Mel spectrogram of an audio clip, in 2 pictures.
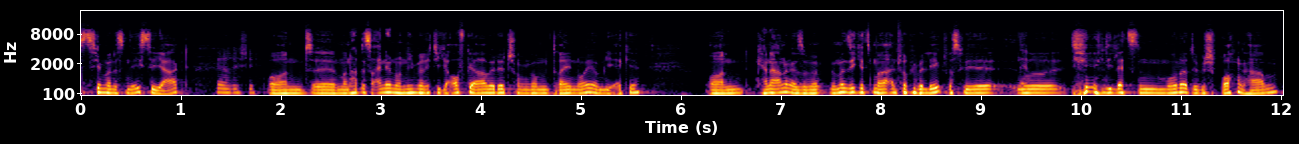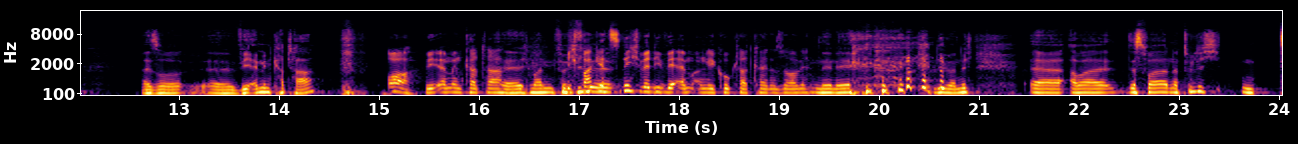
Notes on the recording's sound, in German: vor Live-Publikum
